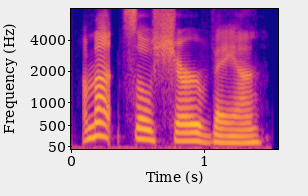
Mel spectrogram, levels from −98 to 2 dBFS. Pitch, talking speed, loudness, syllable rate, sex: 180 Hz, 195 wpm, -17 LUFS, 3.7 syllables/s, female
